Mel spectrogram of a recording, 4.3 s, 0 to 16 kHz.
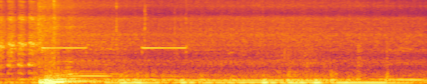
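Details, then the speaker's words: Honda V6 starting and idling lumpy with uneven exhaust pulses: a misfire that also sets codes when driving; owner assumes fouled spark plugs and plans OEM Honda plugs, possibly checking coils. "okay you can cry here the exhaust you guys hear that it's not smooth that's a misfire and I get misfire codes to when I Drive"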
